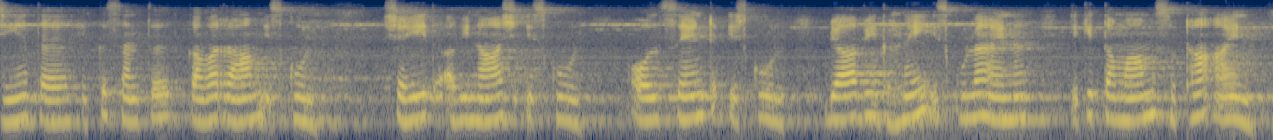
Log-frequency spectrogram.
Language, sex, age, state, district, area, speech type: Sindhi, female, 30-45, Rajasthan, Ajmer, urban, spontaneous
